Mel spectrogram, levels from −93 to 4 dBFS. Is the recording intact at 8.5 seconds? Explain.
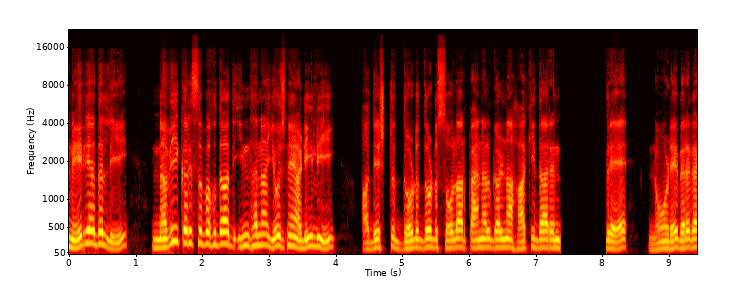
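No. From 8.06 s to 9.43 s the player is running a time-compressed catch-up at about 1.15x. It clears a backlog after a stall by cutting short segments and cross-fading the joins, so the speech sounds hurried at unchanged pitch.

At 8.5 s the speech also carries plainly audible coding damage, likely from Opus compression. It is muffled and hoarse with a grainy, rough texture, which fits the codec's hybrid speech mode at a low rate near 16 kbps, even though the bandwidth stays fullband.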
